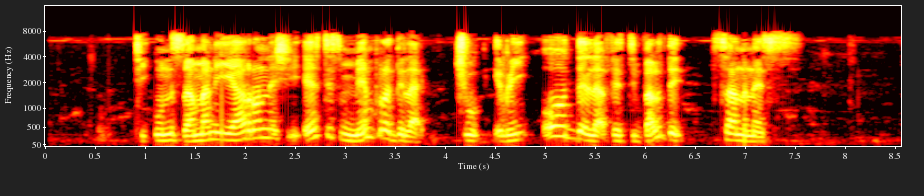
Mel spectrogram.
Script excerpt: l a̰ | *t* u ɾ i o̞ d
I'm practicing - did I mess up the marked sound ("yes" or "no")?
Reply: yes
